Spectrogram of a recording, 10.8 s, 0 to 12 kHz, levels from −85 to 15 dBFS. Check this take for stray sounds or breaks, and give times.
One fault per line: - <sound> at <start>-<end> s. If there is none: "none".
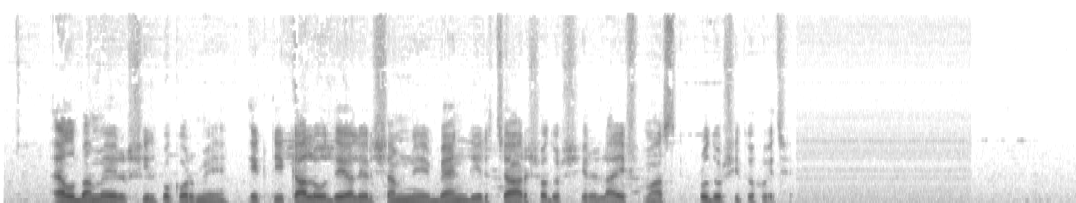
none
